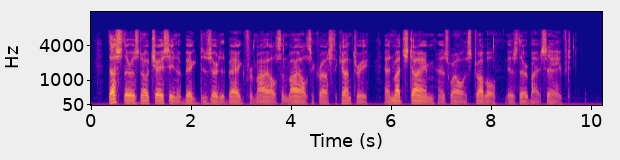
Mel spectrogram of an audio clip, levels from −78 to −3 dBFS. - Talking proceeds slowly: No, average, 155 wpm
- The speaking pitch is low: Yes, very low, 85 Hz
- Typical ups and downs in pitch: Yes, average, 3.0 semitones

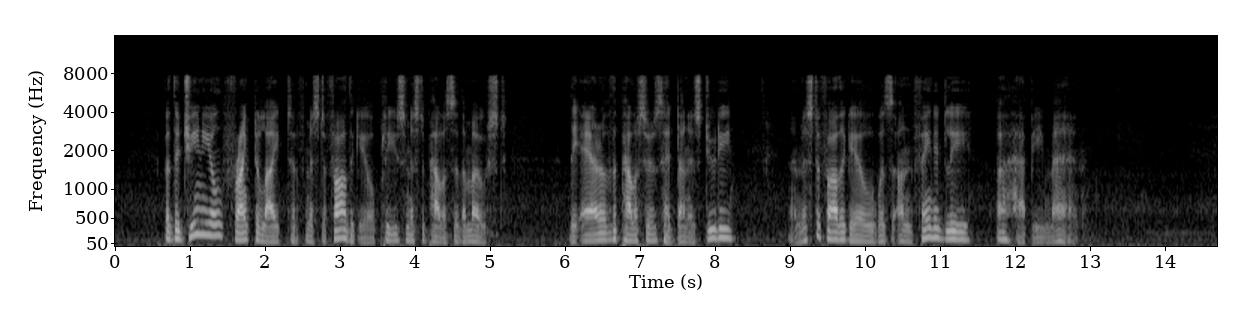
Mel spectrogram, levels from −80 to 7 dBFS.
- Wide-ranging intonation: Yes, wide, 6.6 semitones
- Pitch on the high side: No, low, 120 Hz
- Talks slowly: Yes, slow, 120 wpm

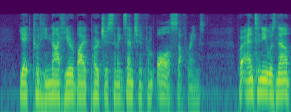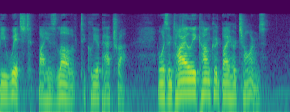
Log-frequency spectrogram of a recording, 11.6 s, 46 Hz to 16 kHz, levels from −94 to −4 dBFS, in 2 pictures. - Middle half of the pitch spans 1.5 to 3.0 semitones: Yes, average, 2.7 semitones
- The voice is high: No, low, 105 Hz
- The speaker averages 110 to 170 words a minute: Yes, average, 145 wpm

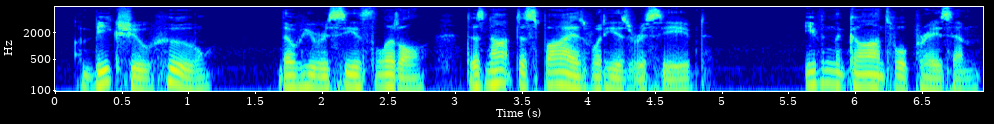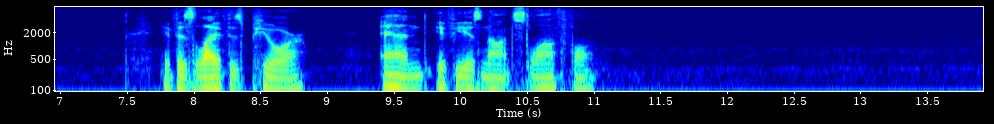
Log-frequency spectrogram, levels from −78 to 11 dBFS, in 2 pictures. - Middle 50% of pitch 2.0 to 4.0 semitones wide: Yes, average, 2.9 semitones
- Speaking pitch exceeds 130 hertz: No, low, 105 Hz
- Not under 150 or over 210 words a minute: No, average, 140 wpm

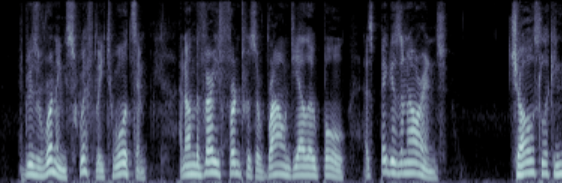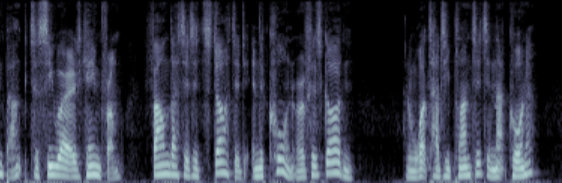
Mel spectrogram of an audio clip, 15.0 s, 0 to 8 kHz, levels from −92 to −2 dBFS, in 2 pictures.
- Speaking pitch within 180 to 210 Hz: No, medium, 140 Hz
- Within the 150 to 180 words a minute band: No, average, 195 wpm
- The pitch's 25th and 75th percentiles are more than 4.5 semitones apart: Yes, wide, 5.4 semitones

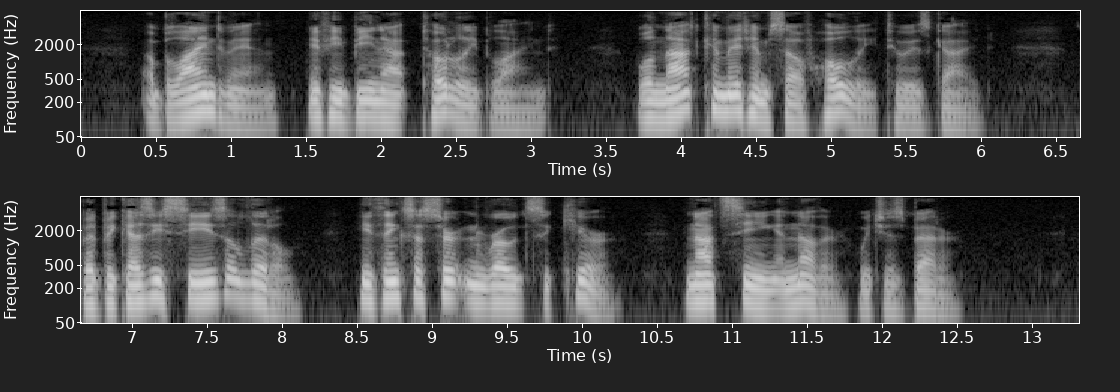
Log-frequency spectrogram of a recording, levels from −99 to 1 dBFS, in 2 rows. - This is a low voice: Yes, low, 110 Hz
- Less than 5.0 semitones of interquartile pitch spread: No, wide, 5.6 semitones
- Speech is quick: No, average, 160 wpm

